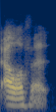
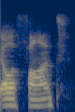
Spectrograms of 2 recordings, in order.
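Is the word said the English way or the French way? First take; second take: English; French. First: The word is said with English pronunciation. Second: The word is said with French pronunciation. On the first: "we do pronounce it elephant" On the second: "not necessarily elephant, even though it's it's a French um, spelling"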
